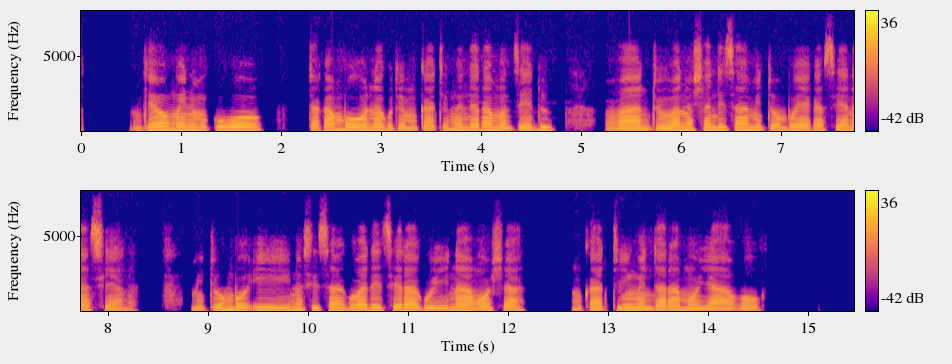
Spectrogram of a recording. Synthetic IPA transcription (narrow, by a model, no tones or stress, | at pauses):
ŋɡe̞umwe̞nimukuwo̞ | takambo̞ːnakutimukatimwe̞ndaɾamo̞d͡ze̞ɗu | ʋantʰuʋano̞ʃandisamito̞mbo̞jakasijanasijana | mito̞mbo̞ʔijiːno̞sisakuʋaɗe̞t͡se̞ɾakuɦinaɦo̞ʃa | mukatimwe̞ndaɾamo̞jaːʋo̞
